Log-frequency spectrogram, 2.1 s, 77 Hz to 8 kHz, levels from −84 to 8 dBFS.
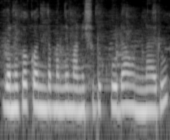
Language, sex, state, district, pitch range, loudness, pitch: Telugu, female, Telangana, Hyderabad, 220-235 Hz, -14 LUFS, 225 Hz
